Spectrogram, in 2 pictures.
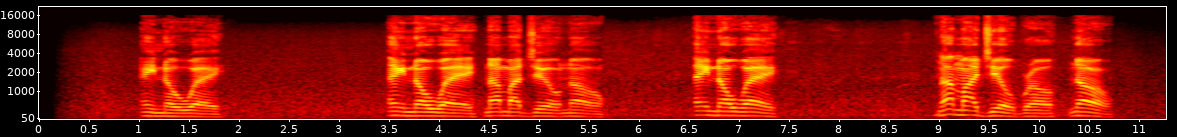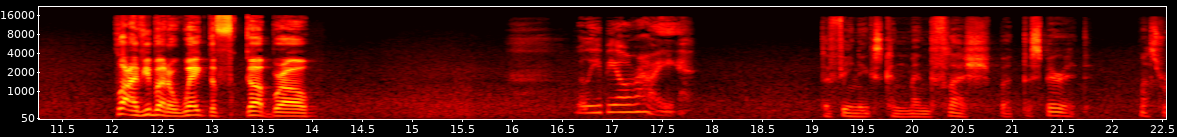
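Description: A man talks with animation into a close microphone.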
